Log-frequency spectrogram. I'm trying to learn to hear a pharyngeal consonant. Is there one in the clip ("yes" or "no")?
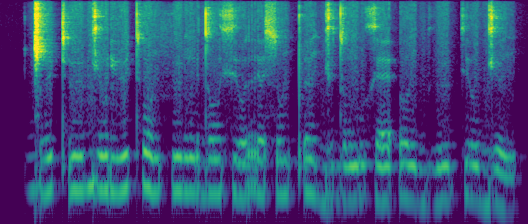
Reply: no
